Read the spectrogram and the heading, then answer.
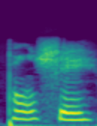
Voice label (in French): "pencher", French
